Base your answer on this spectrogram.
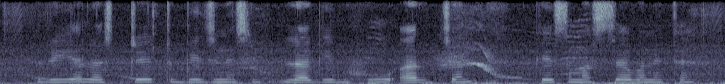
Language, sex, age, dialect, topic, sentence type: Magahi, female, 18-24, Central/Standard, banking, statement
